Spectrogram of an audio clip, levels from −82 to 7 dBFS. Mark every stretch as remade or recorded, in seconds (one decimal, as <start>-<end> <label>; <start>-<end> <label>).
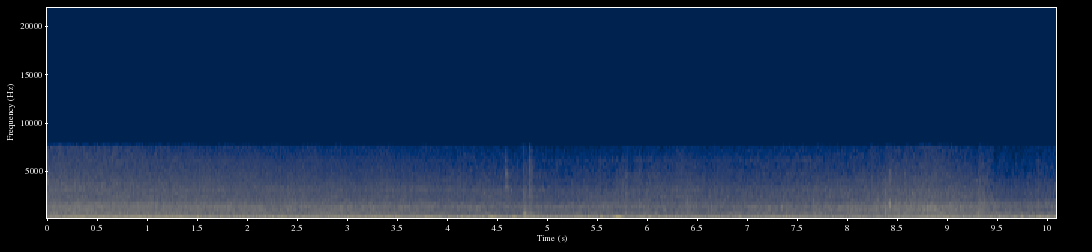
0.0-1.4 recorded; 1.4-4.2 remade; 4.2-6.1 recorded; 6.1-6.9 remade; 6.9-10.1 recorded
